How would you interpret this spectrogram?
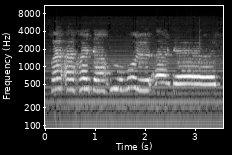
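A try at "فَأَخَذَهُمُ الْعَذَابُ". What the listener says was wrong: Fa'akhadha. Dzanya kurang bagus di bagian sini, tidak seperti yang sebelum-sebelumnya. Dzal itu dengan mengeluarkan sedikit lidah ya, satu makhraj dengan sa. Cara mengucapkannya sama, bedanya sa ada angin, dzal tanpa angin.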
